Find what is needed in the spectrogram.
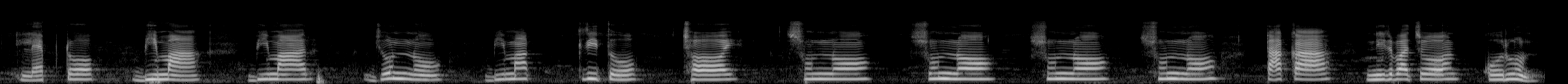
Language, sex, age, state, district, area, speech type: Bengali, female, 45-60, West Bengal, Paschim Medinipur, rural, read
